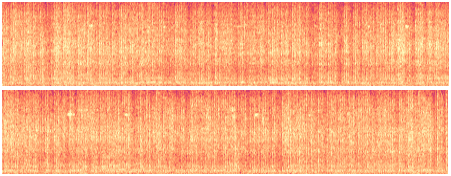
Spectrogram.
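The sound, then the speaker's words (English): An onion cleaning machine removing dirt and sand from onions gives off a continuous low mechanical drone with a rough, knocking texture, steady in loudness throughout and without speech. “Before, the onion has some dirt. Dirt, yes. Okay. So. The sand, yes. Okay. And this machine cleans it.”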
